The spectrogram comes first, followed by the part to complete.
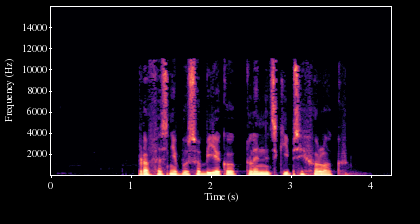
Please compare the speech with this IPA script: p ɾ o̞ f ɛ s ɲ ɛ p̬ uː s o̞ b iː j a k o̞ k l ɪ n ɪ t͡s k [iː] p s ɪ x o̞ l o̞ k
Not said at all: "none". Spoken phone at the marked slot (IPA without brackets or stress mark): iː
